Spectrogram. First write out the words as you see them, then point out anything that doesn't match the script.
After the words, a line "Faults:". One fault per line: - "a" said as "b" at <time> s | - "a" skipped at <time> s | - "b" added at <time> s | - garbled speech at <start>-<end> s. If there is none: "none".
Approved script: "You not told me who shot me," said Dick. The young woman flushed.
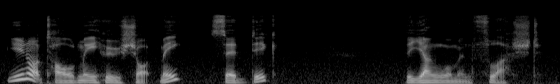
"You not told me who shot me," said Dick. The young woman flushed.
Faults:
none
